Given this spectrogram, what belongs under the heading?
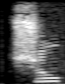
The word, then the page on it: shu: shu5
